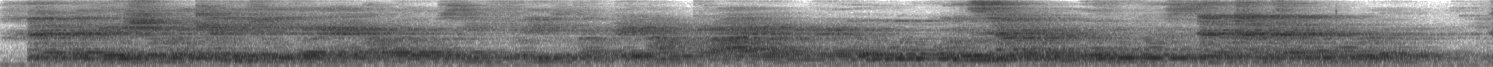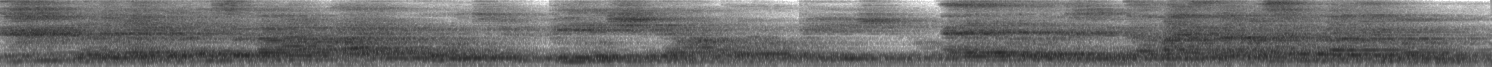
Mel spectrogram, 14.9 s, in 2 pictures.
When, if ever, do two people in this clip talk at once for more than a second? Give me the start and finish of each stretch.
4.2-5.5, 12.3-14.1

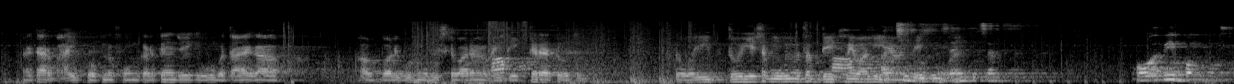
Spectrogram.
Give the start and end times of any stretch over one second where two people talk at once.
8.3-9.6

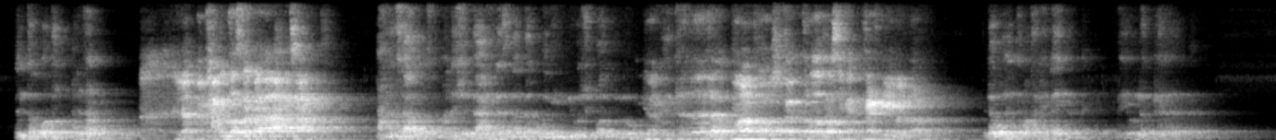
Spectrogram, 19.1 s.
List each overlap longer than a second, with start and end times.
none

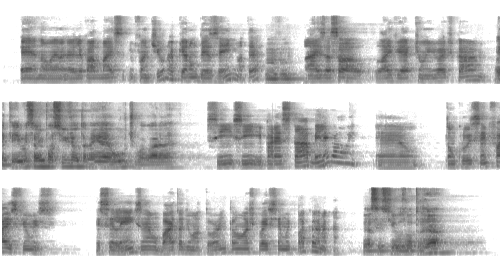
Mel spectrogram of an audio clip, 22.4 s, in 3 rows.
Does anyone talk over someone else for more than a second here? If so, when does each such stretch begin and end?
none

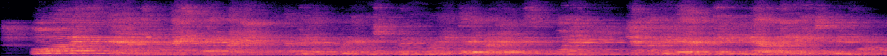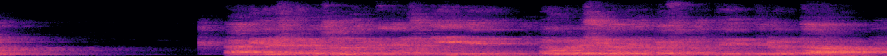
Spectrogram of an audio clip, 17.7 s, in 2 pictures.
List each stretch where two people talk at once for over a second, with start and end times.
none

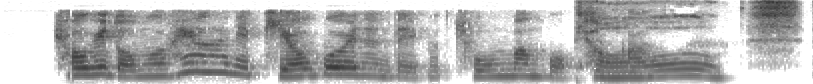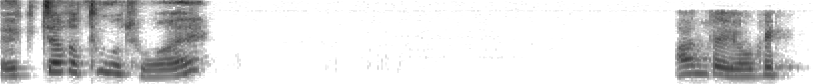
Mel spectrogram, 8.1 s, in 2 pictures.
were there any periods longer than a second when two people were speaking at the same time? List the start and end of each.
none

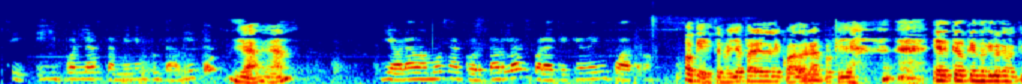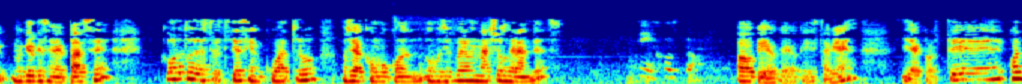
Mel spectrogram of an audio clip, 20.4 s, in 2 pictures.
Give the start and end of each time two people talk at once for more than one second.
none

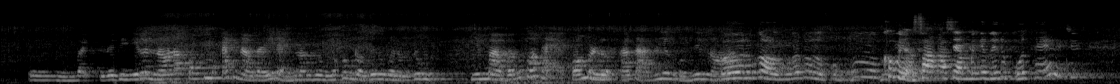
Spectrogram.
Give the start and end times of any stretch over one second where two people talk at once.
none

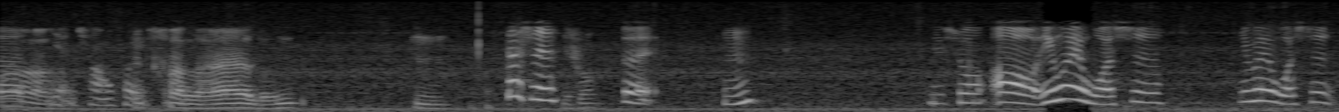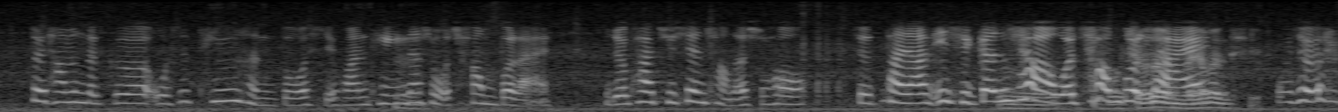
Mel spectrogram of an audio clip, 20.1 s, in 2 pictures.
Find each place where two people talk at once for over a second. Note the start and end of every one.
17.5-19.1

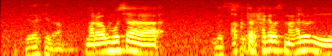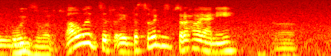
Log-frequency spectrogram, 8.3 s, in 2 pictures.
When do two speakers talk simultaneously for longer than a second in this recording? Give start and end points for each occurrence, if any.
none

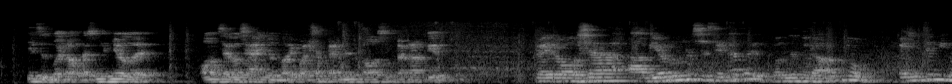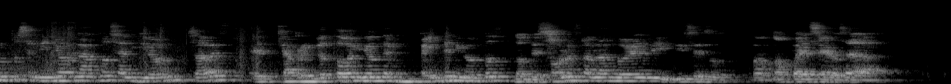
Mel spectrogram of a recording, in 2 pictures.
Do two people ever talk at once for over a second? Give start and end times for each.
none

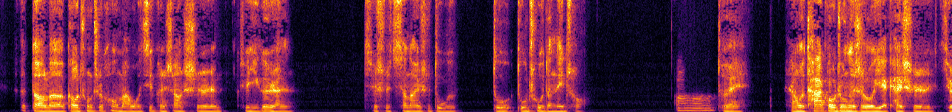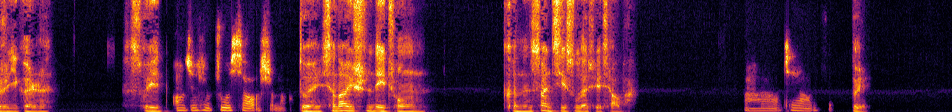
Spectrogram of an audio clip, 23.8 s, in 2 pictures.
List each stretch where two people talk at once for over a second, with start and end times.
none

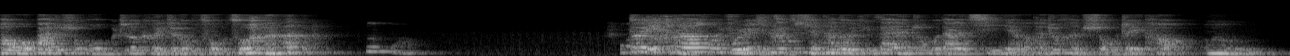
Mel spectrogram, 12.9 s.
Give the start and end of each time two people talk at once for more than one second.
6.3-8.6

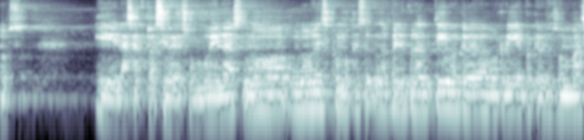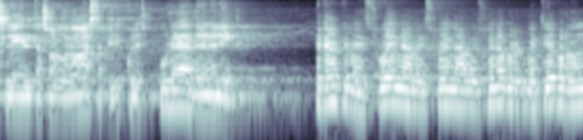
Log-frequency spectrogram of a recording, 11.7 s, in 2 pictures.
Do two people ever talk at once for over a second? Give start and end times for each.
none

